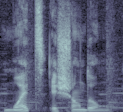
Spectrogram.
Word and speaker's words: Moët et Chandon: Moët et Chandon.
